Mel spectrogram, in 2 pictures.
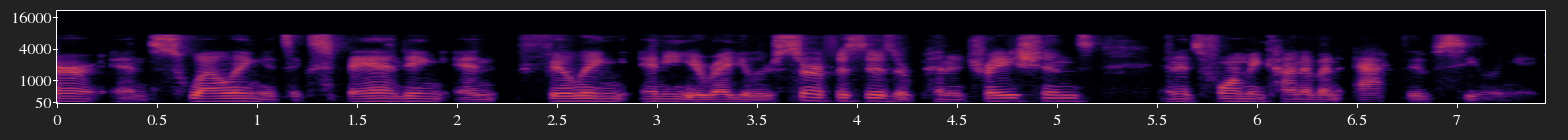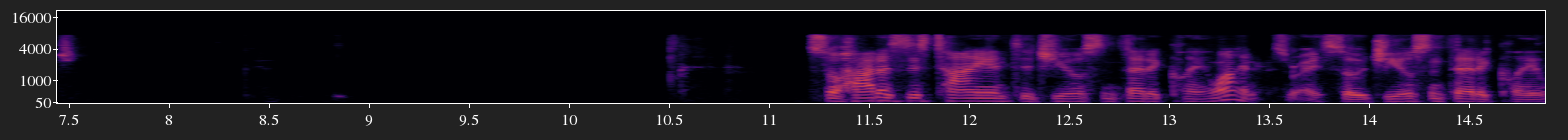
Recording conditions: video call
